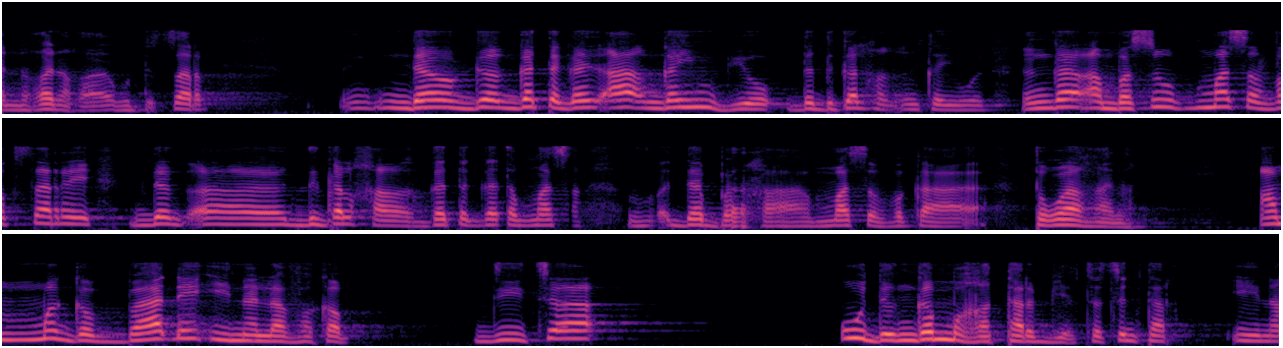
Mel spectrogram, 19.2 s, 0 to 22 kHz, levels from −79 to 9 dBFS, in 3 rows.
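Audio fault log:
7.70–8.07 s, repeated packet loss (robotic sound): four gaps arrive in quick succession within less than 0.4 s, the longest 29 ms. About 40 ms of real speech never arrived, and 81 ms was filled by extending the last received sound, so 22% of the stretch is concealment. Because each patch repeats the previous waveform and the next loss follows almost immediately, the speech turns choppy.
8.43–9.26 s, scattered short gaps: around four isolated losses are spread across this stretch, none longer than roughly 15 ms, with around 50 ms synthesised in total, only about 7% of the span. The receiver bridged each small hole by continuing the preceding sound. This cost 60 ms of speech and added 13 ms, which slightly shifts the timing. The result is brief ticks and small smears rather than sustained distortion, since the gaps are too far apart to merge.
9.64–10.27 s, repeated packet loss (robotic sound): a second dense burst of five gaps, the longest 26 ms. 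Here 100 ms of speech is missing and 103 ms was filled with extrapolated sound, covering 16% of the stretch. The repeated patching produces the same choppy texture as the earlier burst. The G.722 call path carries nothing above 8 kHz.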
